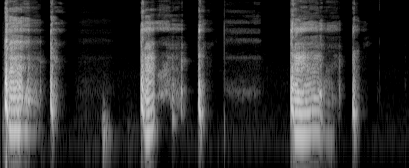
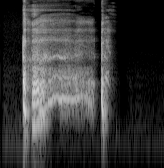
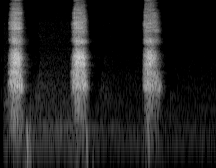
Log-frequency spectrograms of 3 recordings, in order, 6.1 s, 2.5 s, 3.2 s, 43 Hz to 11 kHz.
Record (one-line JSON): {"three_cough_length": "6.1 s", "three_cough_amplitude": 32768, "three_cough_signal_mean_std_ratio": 0.32, "cough_length": "2.5 s", "cough_amplitude": 32768, "cough_signal_mean_std_ratio": 0.43, "exhalation_length": "3.2 s", "exhalation_amplitude": 28876, "exhalation_signal_mean_std_ratio": 0.32, "survey_phase": "beta (2021-08-13 to 2022-03-07)", "age": "45-64", "gender": "Female", "wearing_mask": "No", "symptom_runny_or_blocked_nose": true, "symptom_sore_throat": true, "symptom_fatigue": true, "smoker_status": "Never smoked", "respiratory_condition_asthma": true, "respiratory_condition_other": false, "recruitment_source": "Test and Trace", "submission_delay": "2 days", "covid_test_result": "Positive", "covid_test_method": "RT-qPCR", "covid_ct_value": 19.0, "covid_ct_gene": "ORF1ab gene"}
